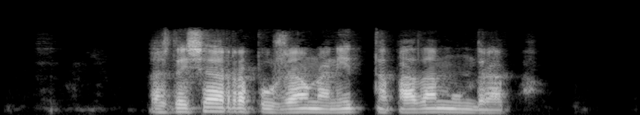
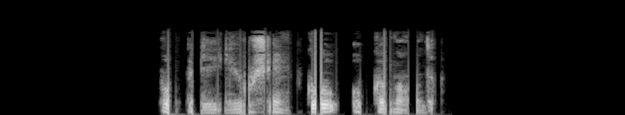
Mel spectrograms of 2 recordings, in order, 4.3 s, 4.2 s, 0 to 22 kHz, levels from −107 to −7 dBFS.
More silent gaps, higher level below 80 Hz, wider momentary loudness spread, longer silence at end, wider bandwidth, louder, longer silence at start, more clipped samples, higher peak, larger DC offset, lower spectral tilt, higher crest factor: second, none vs 2.29-2.35 s; second, -74 dBFS vs -54 dBFS; second, 10 LU vs 14 LU; second, 0.7 s vs 1.3 s; about the same, 8 kHz vs 7.8 kHz; about the same, -30 LUFS vs -30 LUFS; about the same, 1 s vs 1.05 s; neither; about the same, -10 dBFS vs -10 dBFS; neither; second, -3 dB/octave vs -5.5 dB/octave; about the same, 20 dB vs 22 dB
